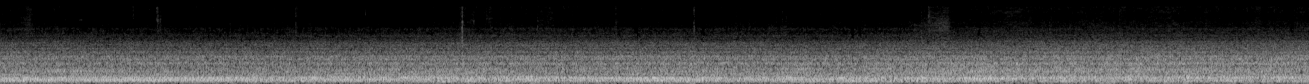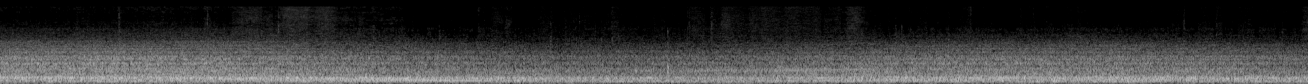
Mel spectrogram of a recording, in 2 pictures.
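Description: Ford Mustang engine pulling steadily, heard from inside the cabin, its note rising and falling several times with the throttle and gear changes.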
